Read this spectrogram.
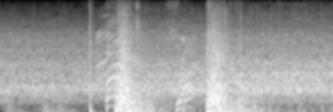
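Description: A body slams heavily onto a wrestling ring mat with loud thuds.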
